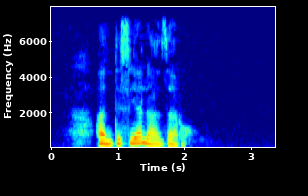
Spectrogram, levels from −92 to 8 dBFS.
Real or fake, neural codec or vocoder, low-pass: real; none; 7.2 kHz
